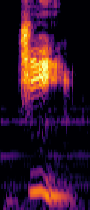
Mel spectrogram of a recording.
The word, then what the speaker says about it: Gene: A bit of a random nugget to mention, but my name is pronounced Gene, like the pants.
